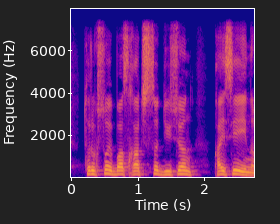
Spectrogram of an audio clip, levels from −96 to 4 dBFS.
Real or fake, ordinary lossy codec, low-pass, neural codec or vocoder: real; none; 7.2 kHz; none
